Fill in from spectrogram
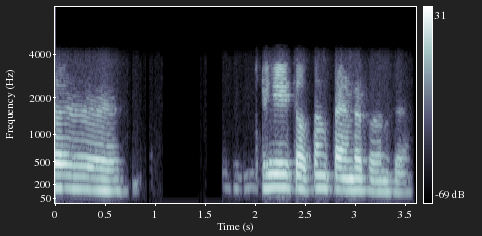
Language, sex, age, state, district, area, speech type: Tamil, male, 18-30, Tamil Nadu, Tiruvannamalai, urban, conversation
